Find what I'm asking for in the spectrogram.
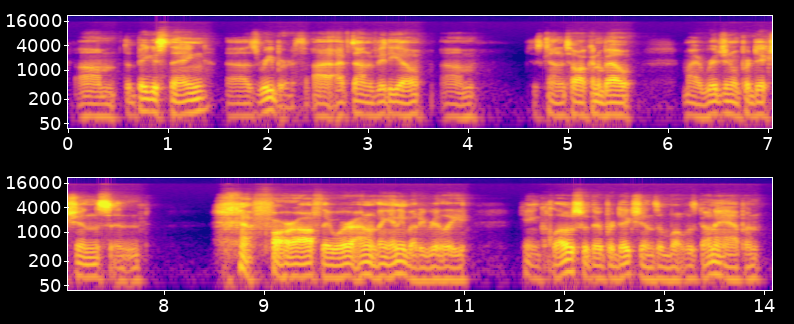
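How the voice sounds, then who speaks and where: A man with a very deep, low pitch and vocal fry speaks at a moderate pace with fairly even intonation and big swings in loudness. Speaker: comic book vlogger. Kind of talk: casual vlog. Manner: hesitant, many fillers. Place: home room. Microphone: webcam.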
